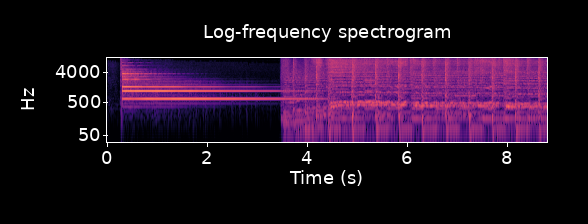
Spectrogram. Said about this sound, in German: Das ist eigentlich eine Notglocke. Wenn ein Ereignis ist auf dem Schiff, eine Notsituation, wo man die könnte brauchen und würde brauchen.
